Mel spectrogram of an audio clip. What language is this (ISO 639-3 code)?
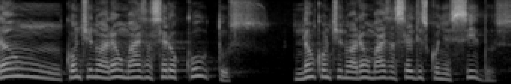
por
